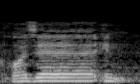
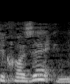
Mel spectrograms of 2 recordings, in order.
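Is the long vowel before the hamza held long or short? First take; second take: long; short. First: The vowel before the hamza is held long. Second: The vowel before the hamza is short. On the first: The speaker calls it right. "لازم تمد" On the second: The speaker calls it wrong. "ما تقولش خزائن"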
